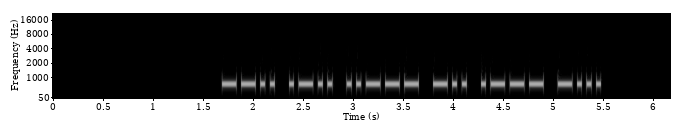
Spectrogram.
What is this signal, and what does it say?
Morse code, heard as a keyed tone, about 25 wpm, 700 Hz. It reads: ZL2DJB
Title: DXCC-100 Call Signs - 6 Characters - 25wpm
